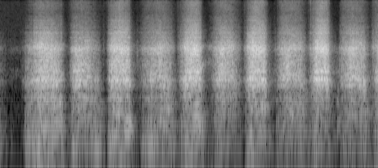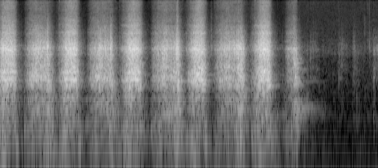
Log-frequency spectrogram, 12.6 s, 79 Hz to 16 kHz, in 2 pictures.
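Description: Dull hand saw cutting across a wooden 2x4: ten back-and-forth strokes, each push and pull a separate rasping burst, about two a second. The saw is not sharp and has not yet been sharpened. The sawing stops just before the end.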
